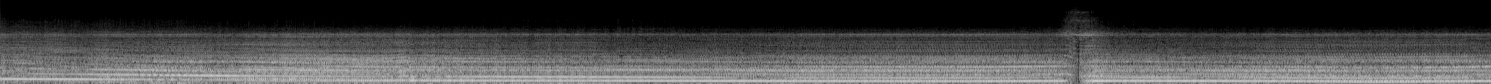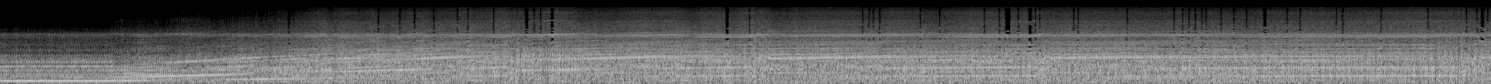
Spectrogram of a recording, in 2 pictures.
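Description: Honda CBR1000RR Fireblade's inline-four engine heard from on board, slowing with its pitch gradually falling as the bike is shifted down through the gears, with a brief break at a gear change about eleven seconds in. About halfway through the throttle is opened hard and the engine revs climb steeply and keep rising under full acceleration, with wind rush building over it.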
